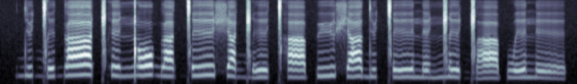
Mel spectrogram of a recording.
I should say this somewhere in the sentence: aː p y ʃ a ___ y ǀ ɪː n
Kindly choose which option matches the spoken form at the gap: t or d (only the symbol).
d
